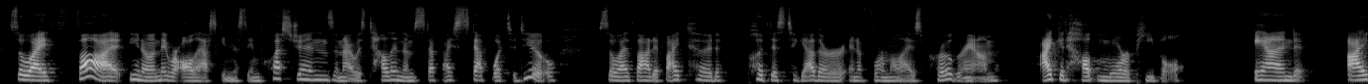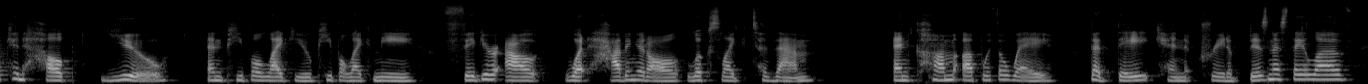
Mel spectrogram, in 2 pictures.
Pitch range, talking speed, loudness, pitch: 175-200 Hz, 170 wpm, -29 LUFS, 185 Hz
